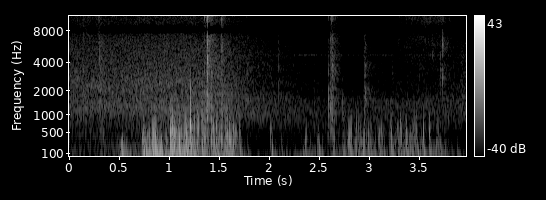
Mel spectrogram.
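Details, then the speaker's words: SMC TR-12 12-inch desk fan (2001–02), new old stock bought unopened, on high speed: even airy whoosh with gusty buffeting, no vibration, wobble, rattles or weird noises; runs like a brand-new desk fan. "there's no vibration or shaking or wobbling or anything doesn't make any weird noises there's no rattles or anything like that pretty much just runs how you would expect a brand new desk fan to run"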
